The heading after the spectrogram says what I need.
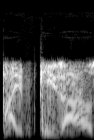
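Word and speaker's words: Pizarro: the conquistadors uh when piezero and pisarro some people pronounce it basically ransacked peru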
